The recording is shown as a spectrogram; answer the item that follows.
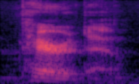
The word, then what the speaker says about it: peridot: Peridot. Peridot. That. You pronounce the T in that one, I believe.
